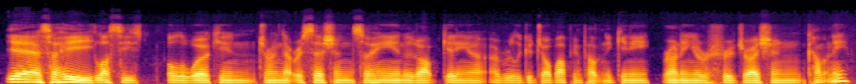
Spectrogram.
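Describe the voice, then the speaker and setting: A relaxed Australian man in middle age, his low voice staying level and smooth as he rambles through his story. He circles back and restarts often, and the sound is dry and a little dull. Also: fairly quick, few pauses, dry recording. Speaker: interview guest. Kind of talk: casual storytelling interview.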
